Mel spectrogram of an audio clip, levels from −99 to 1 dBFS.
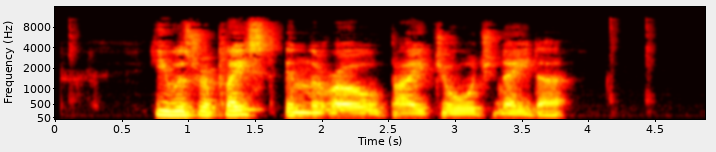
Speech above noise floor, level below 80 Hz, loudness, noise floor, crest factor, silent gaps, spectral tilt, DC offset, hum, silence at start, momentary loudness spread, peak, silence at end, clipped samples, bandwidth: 51 dB; -62 dBFS; -18 LUFS; -69 dBFS; 16 dB; none; -6 dB/octave; under 0.1%; none; 0.75 s; 8 LU; -2 dBFS; 1.05 s; under 0.1%; 10.5 kHz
